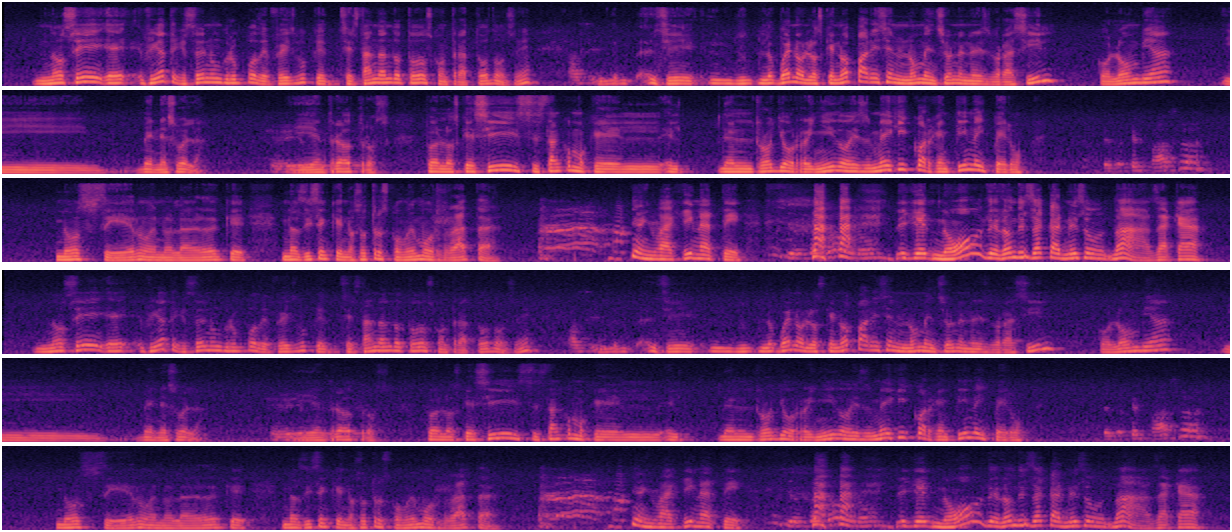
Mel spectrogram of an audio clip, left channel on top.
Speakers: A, on the left; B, on the left.
A: No sé, eh, fíjate que estoy en un grupo de Facebook que se están dando todos contra todos, ¿eh?
B: ¿Ah, sí?
A: De- eh, Sí, l- lo- bueno, los que no aparecen o no mencionan es Brasil, Colombia y Venezuela.
B: Ok,
A: y
B: ok,
A: entre
B: ok.
A: otros.
B: ¿Qué
A: Pero los que sí se están como que el, el, el rollo reñido es México, Argentina y Perú.
B: es lo que pasa?
A: No sé, hermano, la verdad es que nos dicen que nosotros comemos rata.
B: <laughs>
A: <laughs> Imagínate.
B: ¿Y es verdad
A: <laughs>
B: o no?
A: Dije, no, ¿de dónde sacan eso? No, de acá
